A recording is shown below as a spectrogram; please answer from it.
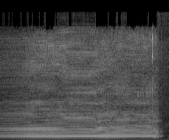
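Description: Cordless Masters hair clippers run with a steady, close, bright electric buzz for about three seconds before cutting off abruptly.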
